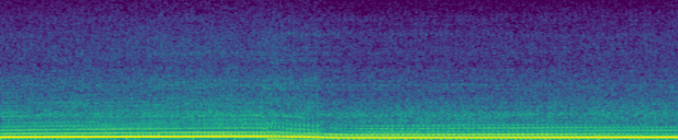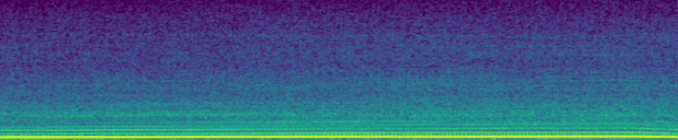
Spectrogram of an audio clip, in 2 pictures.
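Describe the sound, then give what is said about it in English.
A Jeep Gladiator with a Borla exhaust revs up loud, its harmonic engine note climbing, dipping briefly, then holding a steady high rasp before rising again, with no talking. “Doesn't that sound like a European sports car?”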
